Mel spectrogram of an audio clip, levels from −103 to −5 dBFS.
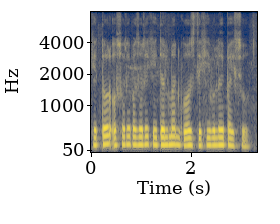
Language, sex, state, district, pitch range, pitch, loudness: Assamese, female, Assam, Kamrup Metropolitan, 150-165 Hz, 160 Hz, -16 LUFS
